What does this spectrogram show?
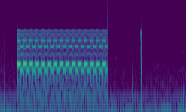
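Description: A telephone rings once for a listener's incoming call to a broadcast program: a loud, steady electronic tone, bright with harmonics, lasting just under a second, then a brief faint click and quiet hum. No one speaks.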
